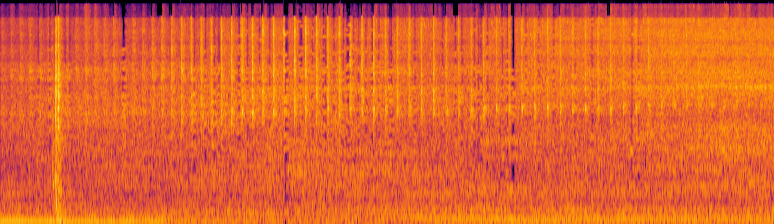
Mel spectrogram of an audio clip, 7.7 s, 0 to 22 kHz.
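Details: 1989 Oldsmobile Toronado Trofeo being started out of long storage on jumper cables: fast, even light top-end ticking over a steady idle right after startup, as if oil hadn't reached it, though oil was checked. The ticking is suspected to fade.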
